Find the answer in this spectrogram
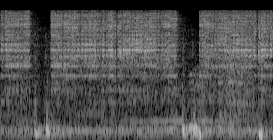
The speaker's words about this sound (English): Is that a bubble dot printer?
